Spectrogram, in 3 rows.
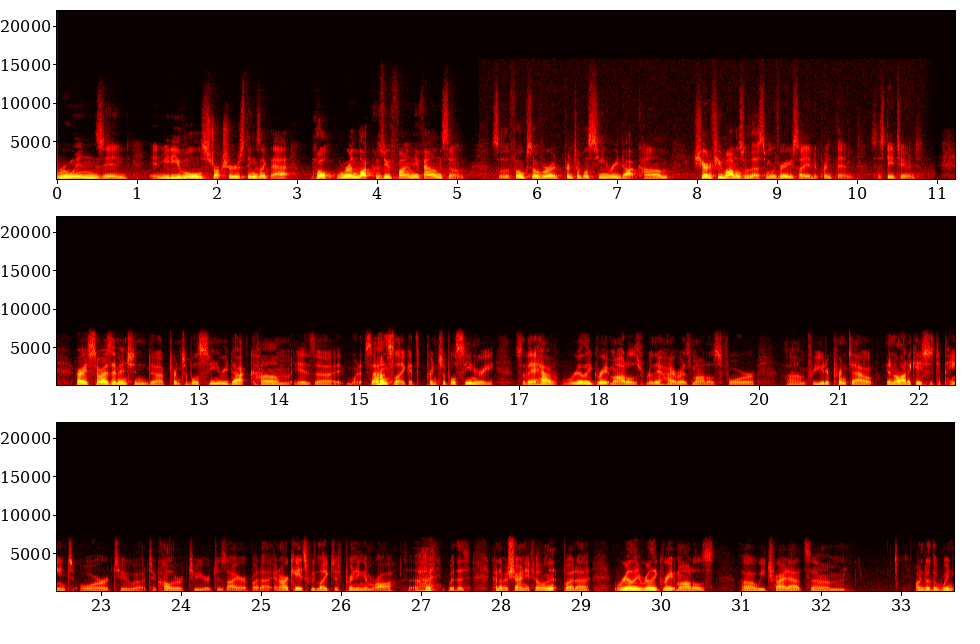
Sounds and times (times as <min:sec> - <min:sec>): Speech: 0:00.0 - 0:32.4, 0:33.2 - 0:33.6.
